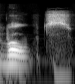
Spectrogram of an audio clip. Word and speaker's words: Waltz: Christopher Waltz or Voltz. I don't know how you're supposed to pronounce that Voltz since it's a German name or Waltz. – I think it's Waltz.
